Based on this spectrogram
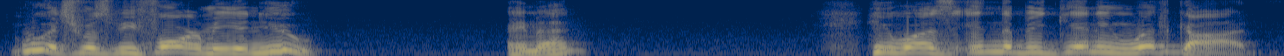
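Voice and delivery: fervent scripture reading; preaching. Acted. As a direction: proclaim the verse.

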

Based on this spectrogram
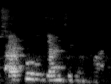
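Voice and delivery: low, soft prayer to oneself; inward prayer. Retold or imitated. Patient silently telling God she waits, inward prayer. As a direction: say it quietly, as if inside the heart. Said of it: "Dalam hati dia bikin itu".

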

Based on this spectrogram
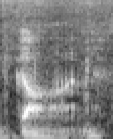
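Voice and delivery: Gone said once, clearly, as the letter name; teacher says Gone as the model. Shown as a demonstration. Teacher modelling the letter name Gone for learners. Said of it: "that's the pronunciation".

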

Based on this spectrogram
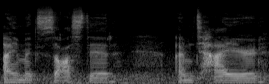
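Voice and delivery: usual speaking voice

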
